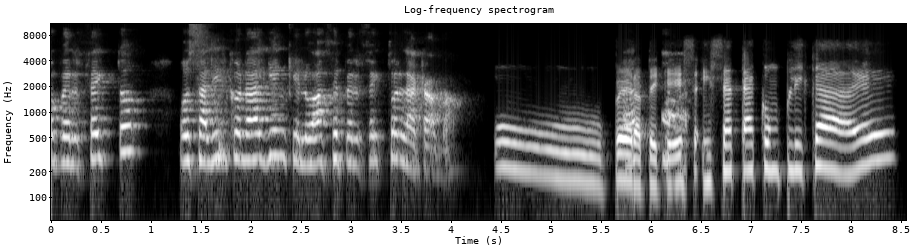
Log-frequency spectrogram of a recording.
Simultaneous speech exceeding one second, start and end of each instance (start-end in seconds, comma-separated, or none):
none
